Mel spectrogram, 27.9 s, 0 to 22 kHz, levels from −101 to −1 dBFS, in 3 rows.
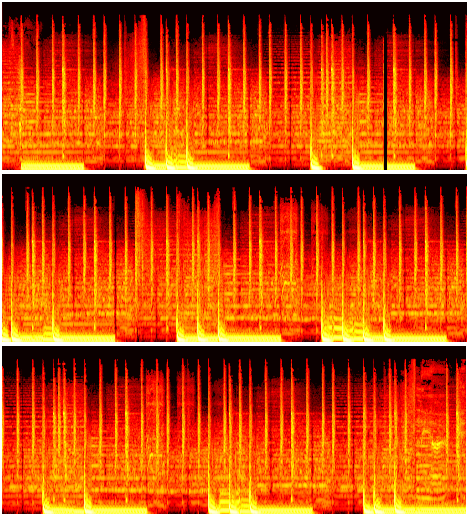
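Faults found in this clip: AAC frame loss with muting: soft-edged dropouts at 7.61–7.71 s (about 85 ms, fits two lost frames) and 11.54–11.59 s (about 43 ms, one frame). Decoder zeroed the spectrum. Spectrogram shows full-band vertical gaps, and the waveform tapers in and out.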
